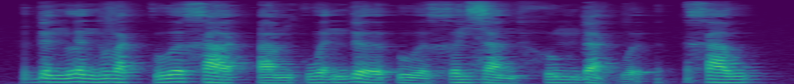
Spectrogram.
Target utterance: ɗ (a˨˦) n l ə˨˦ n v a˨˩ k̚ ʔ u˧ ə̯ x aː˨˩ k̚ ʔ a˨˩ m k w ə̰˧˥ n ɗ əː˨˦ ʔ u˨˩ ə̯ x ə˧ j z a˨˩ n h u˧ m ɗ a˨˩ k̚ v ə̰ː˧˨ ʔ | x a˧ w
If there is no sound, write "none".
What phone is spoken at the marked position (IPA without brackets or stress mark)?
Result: ə˨˦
